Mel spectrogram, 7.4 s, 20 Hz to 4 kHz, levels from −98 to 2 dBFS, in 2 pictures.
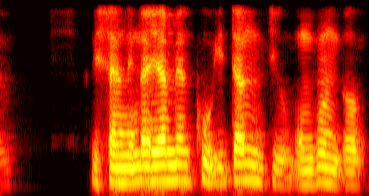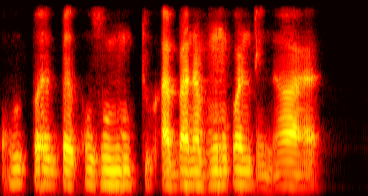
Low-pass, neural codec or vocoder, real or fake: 3.6 kHz; codec, 16 kHz, about 1 kbps, DyCAST, with the encoder's durations; fake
